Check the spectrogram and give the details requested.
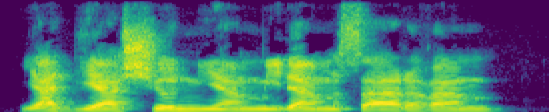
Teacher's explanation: the stress is not on the a of ashunyam.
